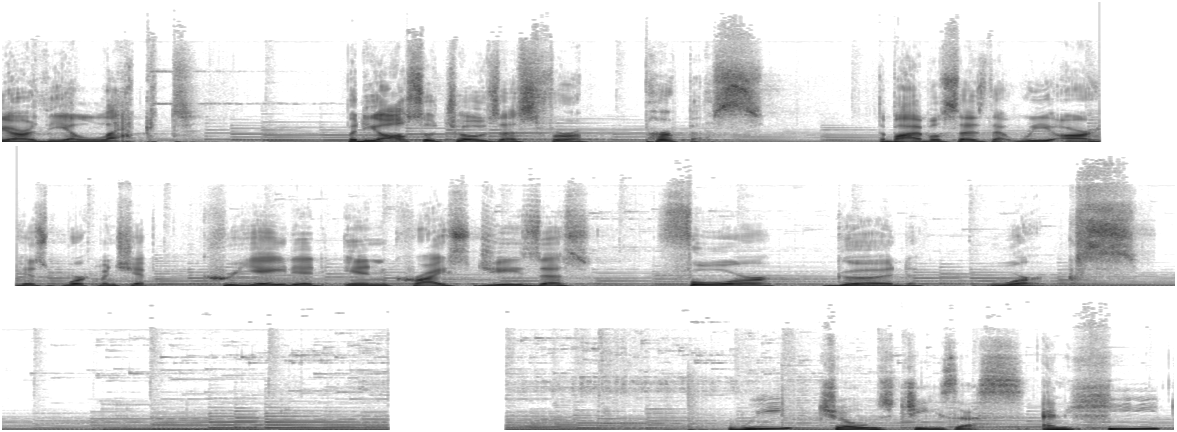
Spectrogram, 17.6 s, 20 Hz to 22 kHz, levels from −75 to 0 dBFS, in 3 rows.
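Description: At 5.48 s the sound cuts out mid-flow and stays silent until 5.94 s, about 0.45 s, then resumes. This is a playback stall, likely the player running short of data or having its output thread blocked. From 5.94 to 6.84 s the audio is hurried at 1.5 times normal speed with unchanged pitch. This time-compressed catch-up comes from the player trimming its backlog by removing short slices and cross-fading across the joins. A second stall silences the sound from 13.66 to 14.25 s, about 0.59 s, likely from the same starved or blocked playback path. Catch-up follows from 14.25 to 16.59 s, this time gentler at 1.25 times speed, again pitch-steady as the backlog is worked off.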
